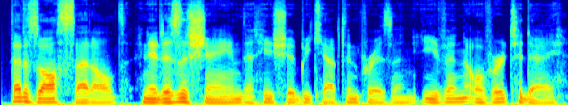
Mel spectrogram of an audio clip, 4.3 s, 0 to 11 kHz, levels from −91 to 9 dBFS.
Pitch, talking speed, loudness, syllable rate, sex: 100 Hz, 280 wpm, -17 LUFS, 6.2 syllables/s, male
